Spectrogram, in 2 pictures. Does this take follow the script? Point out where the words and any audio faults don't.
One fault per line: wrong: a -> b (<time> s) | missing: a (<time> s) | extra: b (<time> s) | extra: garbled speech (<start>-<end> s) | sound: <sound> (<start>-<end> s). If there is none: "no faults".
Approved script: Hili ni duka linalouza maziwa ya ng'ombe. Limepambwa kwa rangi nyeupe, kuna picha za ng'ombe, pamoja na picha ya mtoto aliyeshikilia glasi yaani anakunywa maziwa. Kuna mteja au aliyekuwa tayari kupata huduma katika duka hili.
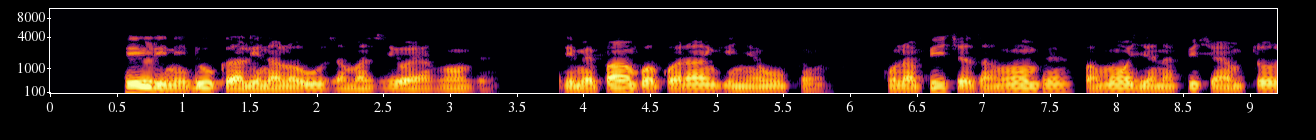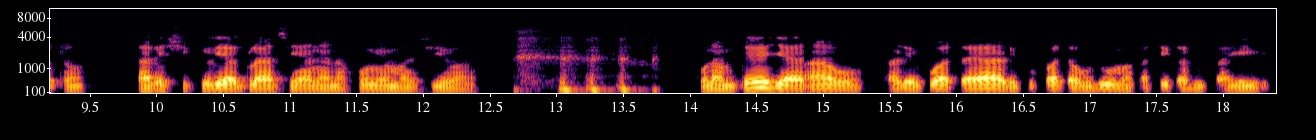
sound: laugh (12.7-13.8 s)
